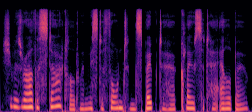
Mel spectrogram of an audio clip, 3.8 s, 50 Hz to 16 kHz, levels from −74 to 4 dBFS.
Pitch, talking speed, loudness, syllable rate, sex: 185 Hz, 220 wpm, -20 LUFS, 5.5 syllables/s, female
